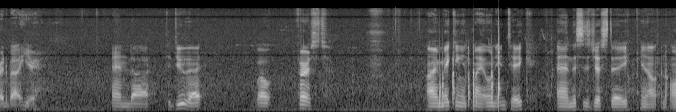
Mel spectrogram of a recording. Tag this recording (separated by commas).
Speech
